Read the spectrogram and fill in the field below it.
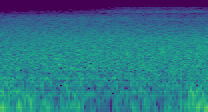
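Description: Crowden Brook, running high after recent rain near Kinder Scout, rushes as a steady broadband wash of water, thickened by gusty wind buffeting the microphone throughout.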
